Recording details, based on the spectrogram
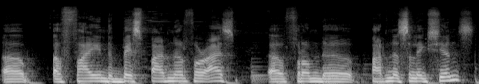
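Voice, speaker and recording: A man in his fifties with an Indonesian accent, a company executive answering interview questions in halting English full of "uh" fillers and restarts. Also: mid-range voice, steady tone, darkish tone, soft background music. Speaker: company president director, guest. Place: bright office studio set.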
